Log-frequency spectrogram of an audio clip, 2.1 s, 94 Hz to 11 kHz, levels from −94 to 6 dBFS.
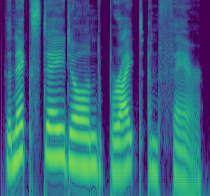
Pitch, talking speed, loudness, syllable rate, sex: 190 Hz, 200 wpm, -18 LUFS, 4.0 syllables/s, female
